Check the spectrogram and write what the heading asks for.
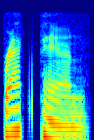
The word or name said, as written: Brakpan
